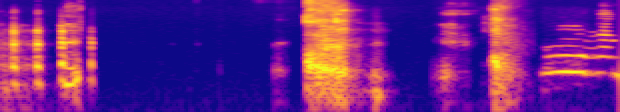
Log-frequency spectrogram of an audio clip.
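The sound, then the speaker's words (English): A few short throaty sounds lead into two harsh coughs about a second apart, ending in a brief voiced groan as the throat clears. No words are spoken. “This cough better go away soon.”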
